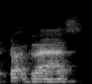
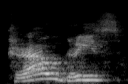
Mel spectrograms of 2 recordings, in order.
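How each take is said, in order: First: It carries the verb stress pattern. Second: It carries the noun stress pattern. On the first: The word is used as a verb. "is verb" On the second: The word is used as a noun. "this is noun"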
